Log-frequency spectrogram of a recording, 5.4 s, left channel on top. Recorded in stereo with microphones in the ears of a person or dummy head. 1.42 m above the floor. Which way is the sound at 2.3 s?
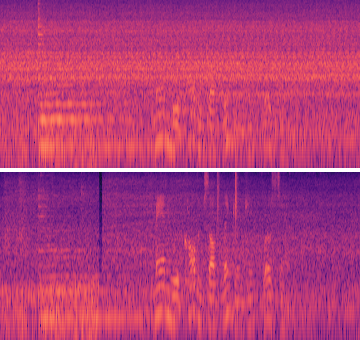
45° right (ahead or behind).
